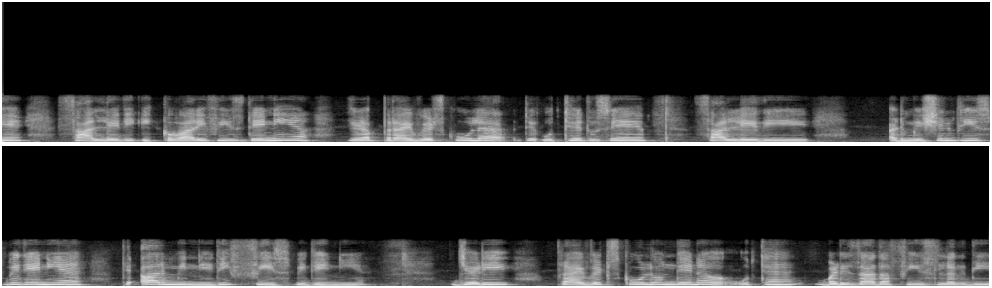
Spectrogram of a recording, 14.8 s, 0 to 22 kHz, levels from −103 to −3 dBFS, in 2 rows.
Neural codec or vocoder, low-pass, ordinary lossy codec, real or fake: codec, 44.1 kHz, 7.8 kbps, DAC; 7.2 kHz; none; fake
